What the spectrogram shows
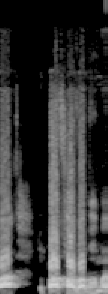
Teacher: पा फ व भ म जो उच्चारण करते हैं ओट से करते हैं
